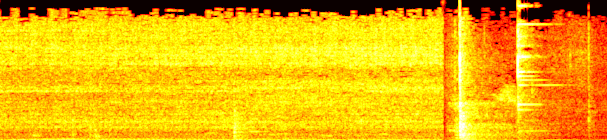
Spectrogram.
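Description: A car engine running steadily at low revs for about three seconds. It cuts off abruptly and is followed by two sharp metallic clacks, the second with a short ring, as a steel barrel-bolt latch on a wooden door is worked.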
